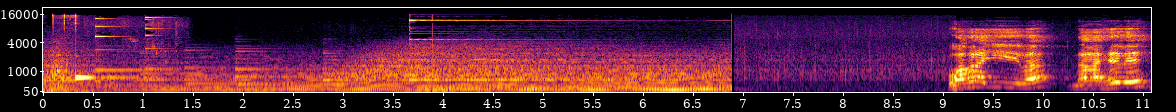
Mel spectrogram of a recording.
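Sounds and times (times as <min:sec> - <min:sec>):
steady outdoor hiss: 0:03.7 - 0:11.0.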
